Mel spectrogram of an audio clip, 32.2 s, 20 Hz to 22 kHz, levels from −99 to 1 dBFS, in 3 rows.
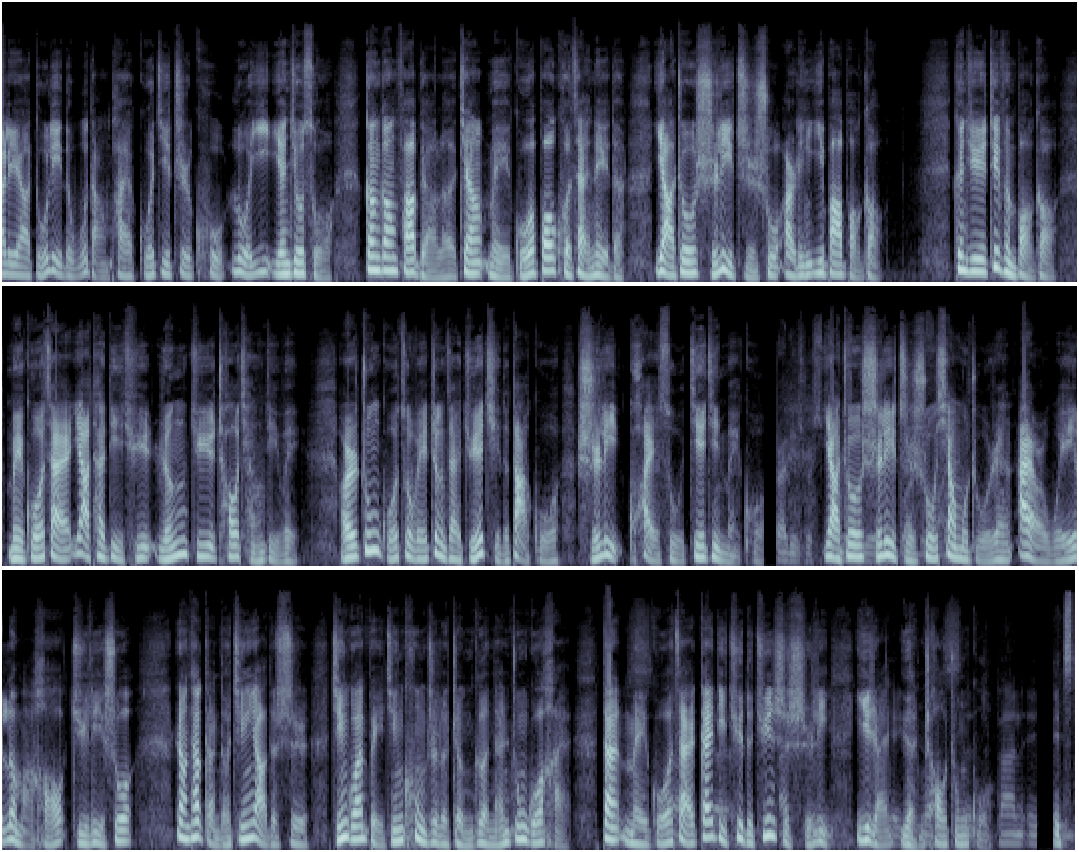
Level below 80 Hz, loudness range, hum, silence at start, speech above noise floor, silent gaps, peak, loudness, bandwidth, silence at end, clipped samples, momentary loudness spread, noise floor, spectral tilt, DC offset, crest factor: -66 dBFS; 4 LU; none; 0 s; 31 dB; none; -4 dBFS; -25 LUFS; 15 kHz; 0.05 s; under 0.1%; 14 LU; -57 dBFS; -5.5 dB/octave; under 0.1%; 22 dB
